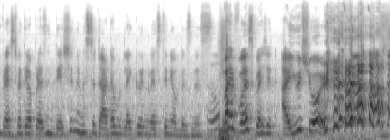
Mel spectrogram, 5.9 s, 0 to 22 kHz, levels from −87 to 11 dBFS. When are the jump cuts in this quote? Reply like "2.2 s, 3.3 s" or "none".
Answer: 3.3 s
